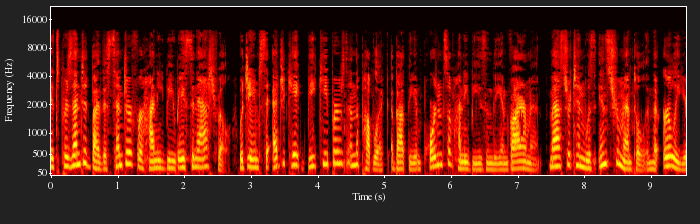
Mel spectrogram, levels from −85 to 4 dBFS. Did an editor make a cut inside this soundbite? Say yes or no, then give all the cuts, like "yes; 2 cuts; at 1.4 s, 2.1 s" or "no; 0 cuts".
yes; 3 cuts; at 1.9 s, 2.8 s, 7.4 s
